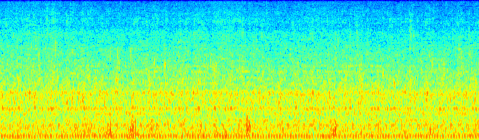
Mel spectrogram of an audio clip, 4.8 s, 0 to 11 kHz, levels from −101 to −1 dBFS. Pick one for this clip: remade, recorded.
recorded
